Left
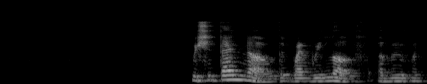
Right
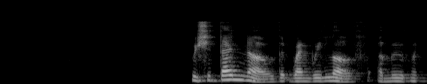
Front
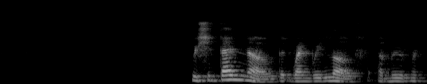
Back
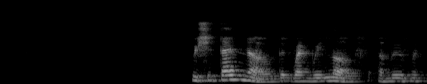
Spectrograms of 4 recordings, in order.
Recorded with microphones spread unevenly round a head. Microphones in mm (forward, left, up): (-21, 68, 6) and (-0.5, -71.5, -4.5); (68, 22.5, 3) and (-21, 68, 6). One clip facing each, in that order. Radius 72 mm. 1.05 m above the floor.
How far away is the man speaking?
About 0.6 m.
